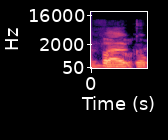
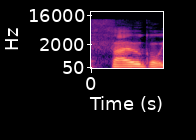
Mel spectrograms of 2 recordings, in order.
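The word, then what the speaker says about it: Vogel: But I've got here a um a Vogal crystal. I just wanted of Fogle. You said it's pronounced Fogle.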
